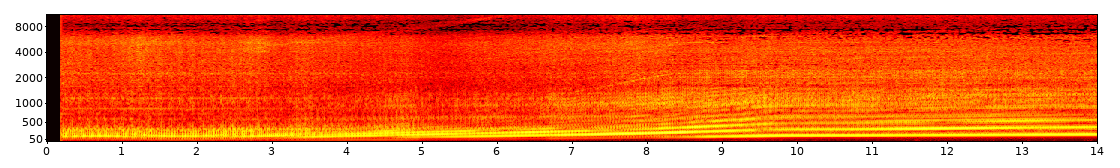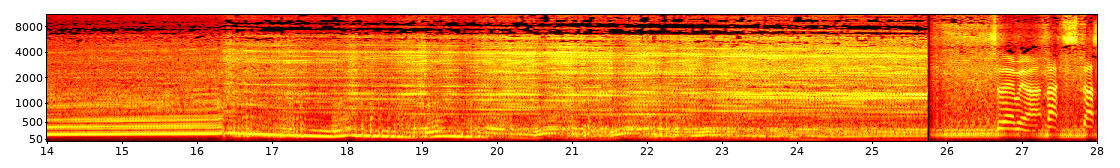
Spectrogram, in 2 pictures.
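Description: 1987 Saab 900 Turbo's 16-valve turbocharged four-cylinder engine doing a full-load pull on a rolling-road dyno, the engine speed climbing steadily for about sixteen seconds. The engine then comes off load and the revs fall away, dipping and rising a few times as it slows. Speech takes over in the last couple of seconds.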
